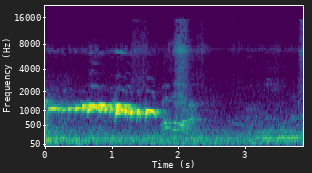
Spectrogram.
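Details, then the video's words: Zebra dove, silver variety, giving one long rattling, trilled coo in the koong song style, followed by a brief faint voice-like sound and quiet low hum. "perkutut silver gacor suara koong"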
